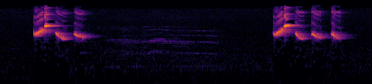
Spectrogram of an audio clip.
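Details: Orange-headed thrush song as a lure for other singing birds: two matching bursts of three to four loud, slurred whistles, separated by nearly three seconds of near silence.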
